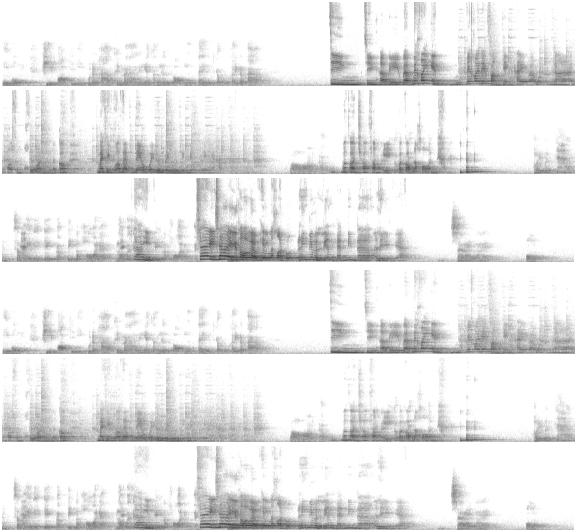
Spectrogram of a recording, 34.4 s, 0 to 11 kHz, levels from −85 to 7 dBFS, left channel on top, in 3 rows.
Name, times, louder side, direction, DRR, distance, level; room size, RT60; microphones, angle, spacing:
voice 1, 0.0-5.1 17.2-17.9 18.8-19.7 22.1-26.9 27.4-27.6 31.6-32.7 33.4-33.6, right 1 dB, 10° right, -1 dB, 1.7 m, -39 dB
voice 2, 6.6-12.9 13.4-15.9 18.0-20.3 20.6-21.0 25.5-25.9 26.8-31.0, left 3 dB, 40° left, 8 dB, 0.8 m, -22 dB
sound 1, 9.1-10.2 10.5-16.6, equal, 15° left, 2.5 m, -43 dB
7.6 x 5.8 x 6.1 m, 1.2 s
head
